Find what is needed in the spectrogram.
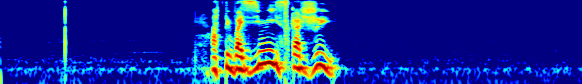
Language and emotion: Russian, angry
